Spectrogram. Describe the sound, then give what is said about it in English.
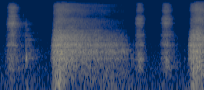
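Breathy sounds of someone doing a calming deep-breathing exercise: two short, quick sniffs in followed by one long, steady exhale, with the pattern starting again at the end. No one speaks. “You can take two sniffs in and one long out.”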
